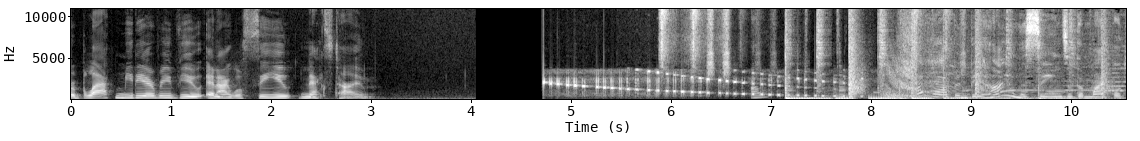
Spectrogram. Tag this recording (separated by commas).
Music, Speech, woman speaking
